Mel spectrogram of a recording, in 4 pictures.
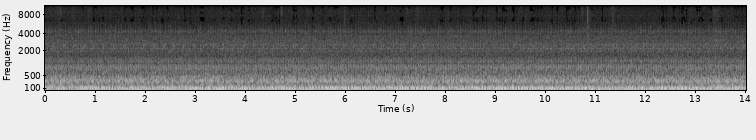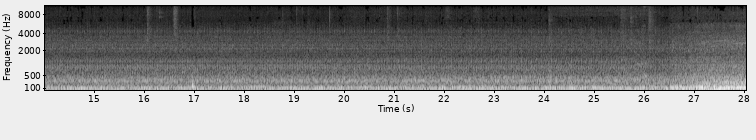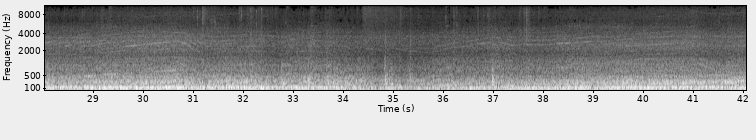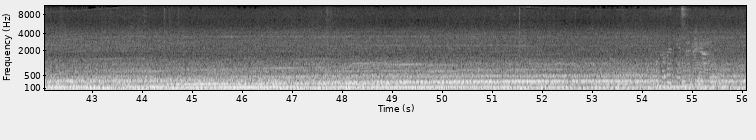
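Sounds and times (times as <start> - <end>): bus diesel engine running: 0.0 - 56.0
differential whine: 44.0 - 56.0.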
